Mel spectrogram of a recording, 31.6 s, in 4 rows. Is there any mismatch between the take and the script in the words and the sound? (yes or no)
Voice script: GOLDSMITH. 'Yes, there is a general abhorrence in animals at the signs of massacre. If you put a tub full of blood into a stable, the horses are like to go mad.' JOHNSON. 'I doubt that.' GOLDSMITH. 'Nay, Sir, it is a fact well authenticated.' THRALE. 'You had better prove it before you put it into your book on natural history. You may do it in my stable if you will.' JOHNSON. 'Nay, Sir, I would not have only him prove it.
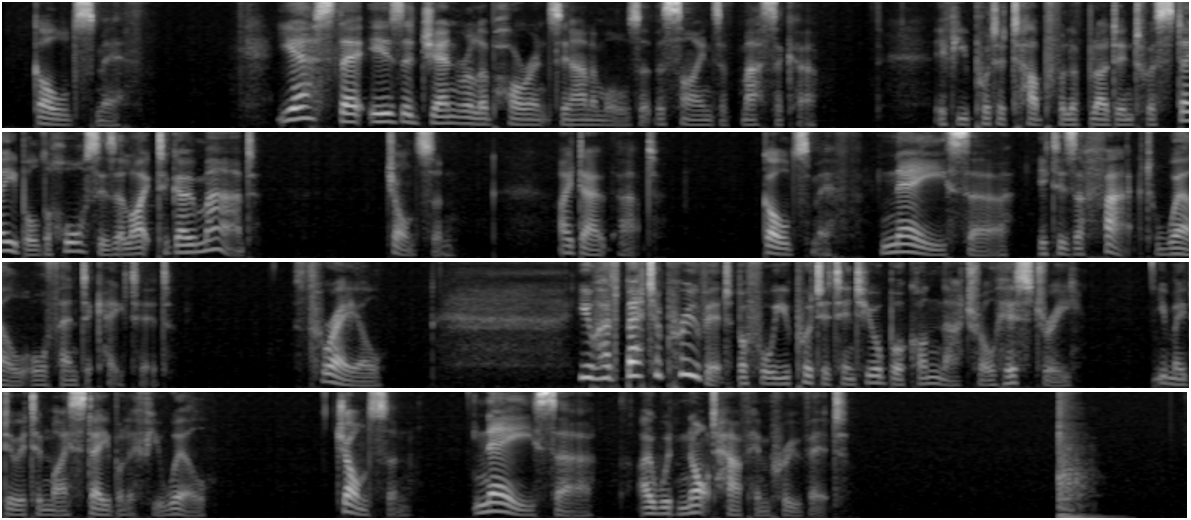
yes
